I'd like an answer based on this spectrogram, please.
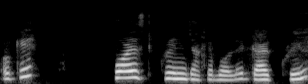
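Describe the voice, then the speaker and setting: A woman speaks with a high pitch and ordinary pitch variation. The recording sounds dry and close, with no echo. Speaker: online clothing seller. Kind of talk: live sales pitch. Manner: casual, mixes in English words.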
